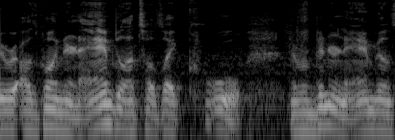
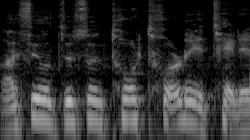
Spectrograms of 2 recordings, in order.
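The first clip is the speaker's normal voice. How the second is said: slightly high mumble, words slurring together; 5 semitones higher than usual. Retelling speaking to his wife during an intense headache, mimicking mumbled words. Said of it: "I was mumbling my words".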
